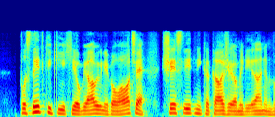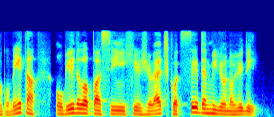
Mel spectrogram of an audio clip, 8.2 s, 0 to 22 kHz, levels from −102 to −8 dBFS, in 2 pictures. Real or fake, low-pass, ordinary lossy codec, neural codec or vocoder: fake; 7.2 kHz; MP3, 64 kbps; codec, 16 kHz, 1 kbps, FreqCodec, larger model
